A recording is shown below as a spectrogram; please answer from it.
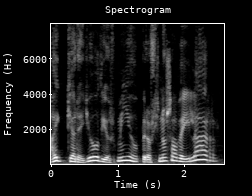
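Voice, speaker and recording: A woman's voice: low-pitched, sing-song, normal speed, dark tone, pitched above the performer's own voice. A man voicing a panicky mother in a folktale, wailing and fretful. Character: frantic mother, panicky and shrill.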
